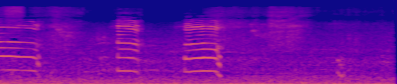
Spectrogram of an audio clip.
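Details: Stray cat living on the street, afraid of the person yet staying near because it expects food: three clear harmonic meows, the last drawn out and bending downward, over a low steady rumble.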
